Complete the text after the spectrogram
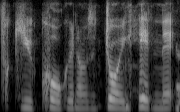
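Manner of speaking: low, muttered half-whisper under the breath. Tabletop player speaking in character after taking the dodge action: half-whispered under breath. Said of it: "Just whisper under my breath".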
